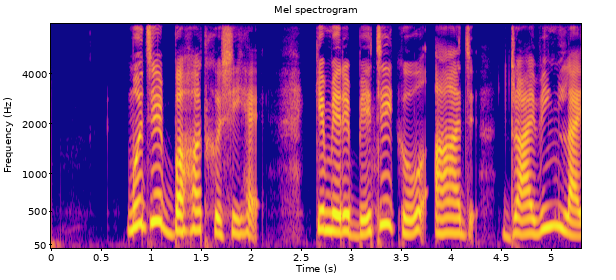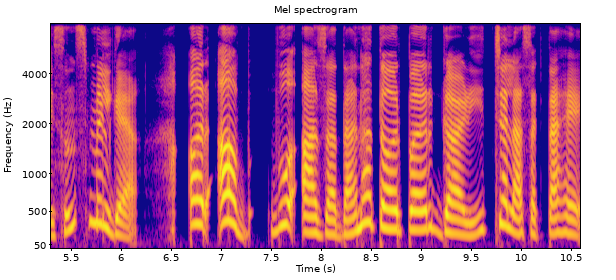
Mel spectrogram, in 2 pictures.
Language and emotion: Urdu, happy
